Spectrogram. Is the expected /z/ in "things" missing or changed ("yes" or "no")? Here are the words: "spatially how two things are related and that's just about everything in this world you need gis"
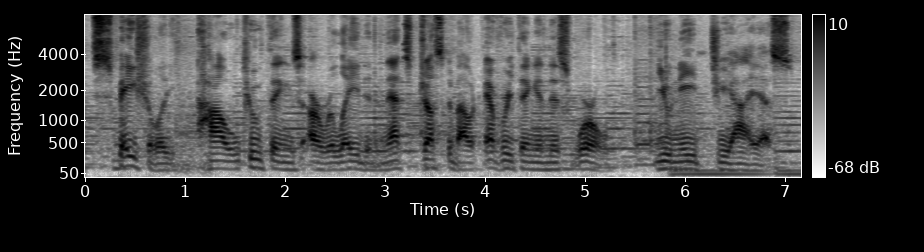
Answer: no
